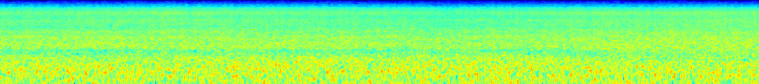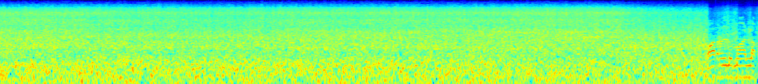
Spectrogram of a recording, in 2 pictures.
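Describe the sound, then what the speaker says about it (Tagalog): Floodwater rushing during rain, a dense, steady roar of flowing water that fills the whole clip, loud and close, with no break. "Baha na naman po ay."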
